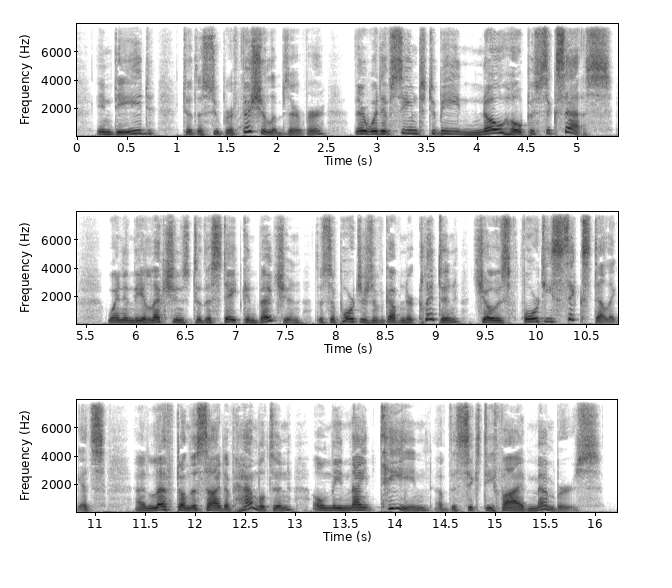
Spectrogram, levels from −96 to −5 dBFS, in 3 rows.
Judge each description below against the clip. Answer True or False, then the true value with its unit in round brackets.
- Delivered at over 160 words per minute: True (170 wpm)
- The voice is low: False (160 Hz)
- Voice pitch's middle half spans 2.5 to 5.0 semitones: False (5.4 semitones)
